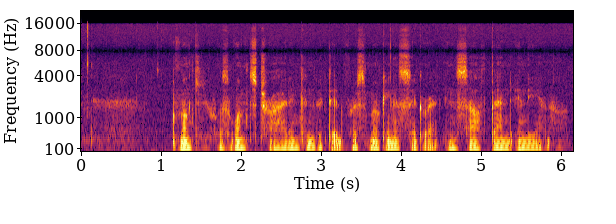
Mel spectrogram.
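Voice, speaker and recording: A man whispers at a fairly slow pace with long, frequent pauses. Noticeable background noise is present. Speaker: ASMR video creator. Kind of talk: ASMR soft-spoken random facts reading. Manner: soft-spoken, whispery.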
